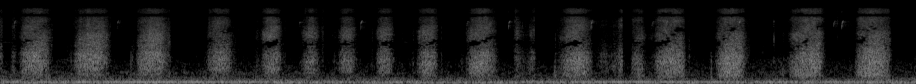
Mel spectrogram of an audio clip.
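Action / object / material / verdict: scrape / wet woven fabric rug backing scrubbed with a plastic bristle brush / woven fabric / none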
